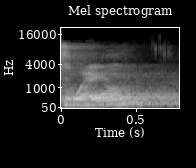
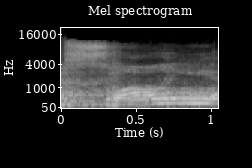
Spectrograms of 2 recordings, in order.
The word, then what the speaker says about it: Swale: It's Swale, and I'm Swally, I'm Swaley, I've been Swahili, which is a bit of a stretch.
